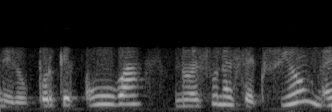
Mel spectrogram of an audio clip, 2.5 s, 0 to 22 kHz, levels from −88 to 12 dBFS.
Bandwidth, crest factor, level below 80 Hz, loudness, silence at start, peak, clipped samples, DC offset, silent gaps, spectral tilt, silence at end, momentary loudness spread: 4.1 kHz; 16 dB; -72 dBFS; -28 LUFS; 0 s; -12 dBFS; under 0.1%; under 0.1%; none; -6.5 dB/octave; 0 s; 8 LU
